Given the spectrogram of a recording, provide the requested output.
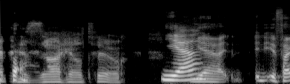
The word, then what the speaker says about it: Zahel: drifts a bit, and Michael Kramer kind of like leaves out the H. It's like Zahel Yeah. sometimes. Zahel. Yeah. That is a cooler Yeah, name. when I first listened to it, I thought it was just Zael. Yes, that's how I've been spelling it.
